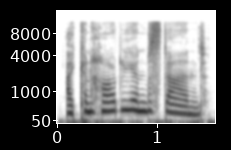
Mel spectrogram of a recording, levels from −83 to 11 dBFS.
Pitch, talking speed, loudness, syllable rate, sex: 260 Hz, 150 wpm, -13 LUFS, 5.2 syllables/s, female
